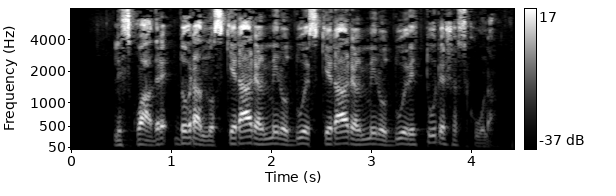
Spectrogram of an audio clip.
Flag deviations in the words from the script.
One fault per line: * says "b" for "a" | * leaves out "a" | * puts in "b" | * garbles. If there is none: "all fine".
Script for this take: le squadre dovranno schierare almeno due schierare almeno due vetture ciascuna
all fine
